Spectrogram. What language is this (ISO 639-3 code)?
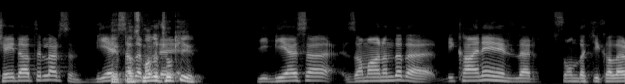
tur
